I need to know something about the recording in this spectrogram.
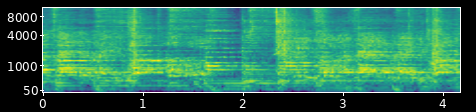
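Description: Large mixed gospel choir singing a song in harmony over a band accompaniment with a recurring beat.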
